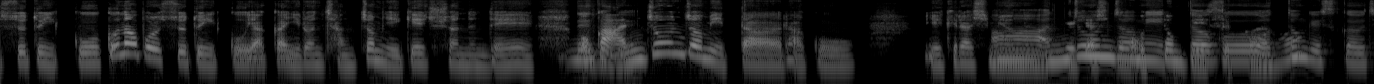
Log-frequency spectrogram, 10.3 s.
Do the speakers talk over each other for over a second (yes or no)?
yes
